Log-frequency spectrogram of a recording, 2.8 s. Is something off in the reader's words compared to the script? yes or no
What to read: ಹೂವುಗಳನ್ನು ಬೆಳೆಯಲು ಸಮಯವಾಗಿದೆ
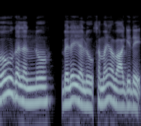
no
